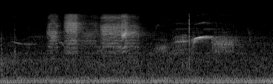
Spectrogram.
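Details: Black drongo family, with the young bird begging its parents for food at close range: a run of rough, scratchy, breathy squeals, then a thinner rising note near the end, over faint low background hum.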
